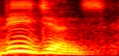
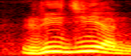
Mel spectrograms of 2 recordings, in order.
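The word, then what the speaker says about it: regions: তারপরে দেখো বাকি অংশটুকুর মধ্যে সাবজেক্ট হচ্ছে উপজাতি এলাকাগুলি, কী হবে দ্য ট্রাইবাল রিজনস, দেখো এর উচ্চারণটা হবে রিজনস, রিজিয়ান নয়।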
